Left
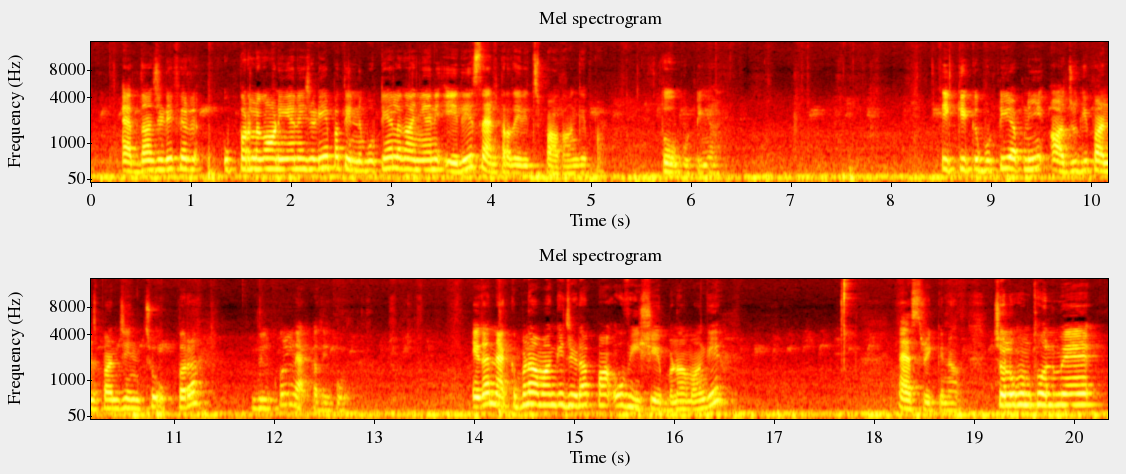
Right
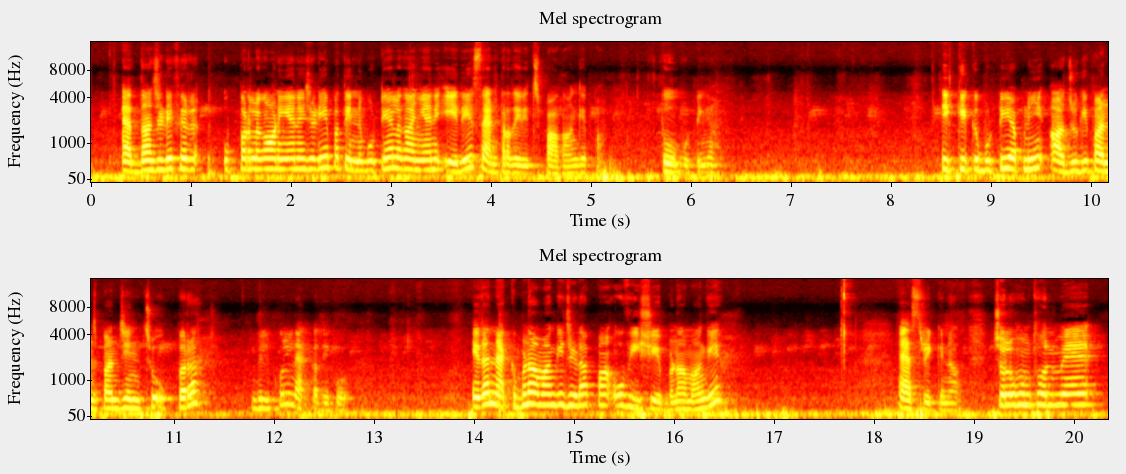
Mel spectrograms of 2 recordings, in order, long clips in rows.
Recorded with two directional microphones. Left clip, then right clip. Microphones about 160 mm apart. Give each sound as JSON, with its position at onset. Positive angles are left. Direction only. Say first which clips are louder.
{"t": 0.3, "sound": "a woman's voice", "louder": "right 4 dB", "side_deg": -45}
{"t": 1.3, "sound": "a woman's voice", "louder": "right 1 dB", "side_deg": -25}
{"t": 5.7, "sound": "speech", "louder": "right 3 dB", "side_deg": -65}
{"t": 8.4, "sound": "a woman's voice", "louder": "right 4 dB", "side_deg": -55}
{"t": 11.8, "sound": "speech", "louder": "right 1 dB", "side_deg": -65}
{"t": 13.9, "sound": "a woman's voice", "louder": "right 2 dB", "side_deg": -65}
{"t": 18.4, "sound": "a woman's voice", "louder": "right 2 dB", "side_deg": -30}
